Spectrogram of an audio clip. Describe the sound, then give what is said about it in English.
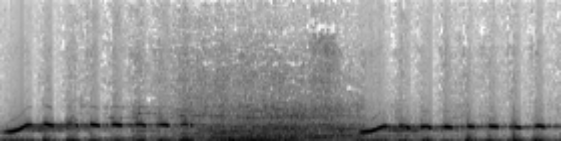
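A person whistles in imitation of a pet bird: two rising, then steady high notes separated by a pause, with rhythmic low puffing or chuckling sounds pulsing underneath. “she would drive so she could take her bird along, and that bird is just an outstanding member of society. What does it do? It goes...”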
